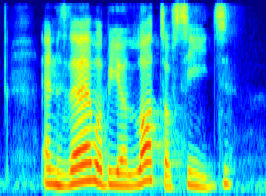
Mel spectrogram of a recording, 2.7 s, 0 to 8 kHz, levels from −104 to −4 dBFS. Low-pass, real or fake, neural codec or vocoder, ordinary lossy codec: 7.2 kHz; fake; codec, 16 kHz, 4 kbps, FunCodec, trained on LibriTTS, 50 frames a second; none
